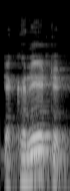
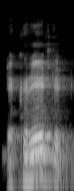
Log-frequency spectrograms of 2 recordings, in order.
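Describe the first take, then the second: Both takes have the same delivery.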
